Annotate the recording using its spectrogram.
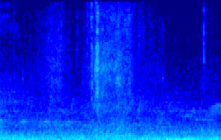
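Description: Near silence: faint outdoor background with one soft rustle about a second in, and a faint low hum coming in near the end.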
